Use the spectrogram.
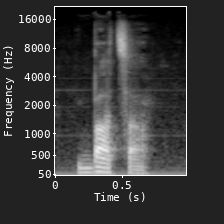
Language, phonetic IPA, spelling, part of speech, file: Polish, [ˈbat͡sa], baca, noun, Pl-baca.ogg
